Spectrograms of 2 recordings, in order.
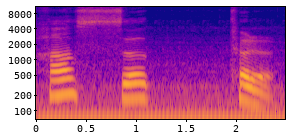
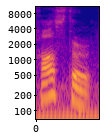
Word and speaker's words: hostile: 요거는 hostile, 발음 여러 가지죠. hostile 또는 hostile 또는 hostile 이렇게 하는데, 이거는 호전적인 이 말입니다. 호전적인데, 이걸 어떻게 이제 외워나면 앞에 호가 나오잖아요. 호. 그래서 호전적인, hostile 이렇게 외웠습니다. 미국식 발음으로 보통 호를 하로 발음하죠. 그래서 hostile 이렇게 발음하는데요.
